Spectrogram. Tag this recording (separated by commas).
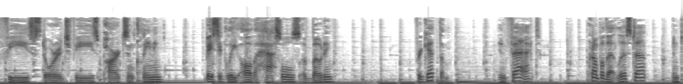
Music, Speech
